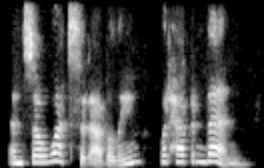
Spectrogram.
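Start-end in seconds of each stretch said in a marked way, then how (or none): 0.1-0.7 put-on higher, questioning child listener; eager interruption. A narrator's reading. Abilene interrupts her grandmother's story, eager and higher. 1.6-2.5 put-on higher, eager child listener; eager questioning. A narrator's reading. Abilene asks what happened next, eager and higher. Child begs for more story.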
